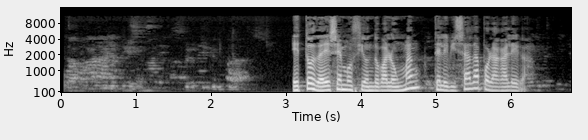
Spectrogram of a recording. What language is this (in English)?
Galician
